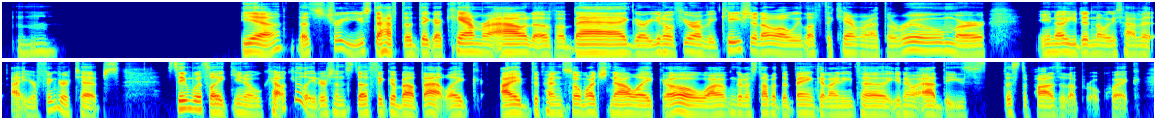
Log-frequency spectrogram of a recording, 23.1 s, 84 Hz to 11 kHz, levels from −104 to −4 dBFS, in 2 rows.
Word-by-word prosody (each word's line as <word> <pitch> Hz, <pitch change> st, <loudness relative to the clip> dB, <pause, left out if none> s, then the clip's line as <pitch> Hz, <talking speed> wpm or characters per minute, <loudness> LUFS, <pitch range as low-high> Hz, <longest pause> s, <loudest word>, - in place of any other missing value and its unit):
Mhm. 150 Hz, +2 st, -22 dB, 1.9 s
Yeah, 150 Hz, +3 st, +5 dB, 0.2 s
that's -, -, -4 dB
true, 195 Hz, -, -6 dB
you -, -, -7 dB
used 150 Hz, +3 st, -4 dB
to -, -, +9 dB
have 145 Hz, -, +1 dB
to 130 Hz, -, -3 dB
dig 140 Hz, +1 st, -1 dB
a 120 Hz, -, 0 dB
camera 150 Hz, 0 st, +6 dB
out 145 Hz, 0 st, +5 dB
of 125 Hz, -1 st, -1 dB
a 115 Hz, 0 st, -5 dB
bag, 140 Hz, +1 st, +4 dB
or, 125 Hz, -1 st, -2 dB
you 135 Hz, +4 st, -2 dB
know, 145 Hz, -1 st, -1 dB
if 135 Hz, +3 st, -11 dB
you're 150 Hz, -2 st, +2 dB
on 135 Hz, -, -3 dB
vacation, 155 Hz, +7 st, -1 dB
"Oh, 150 Hz, 0 st, +2 dB
well 130 Hz, -2 st, 0 dB
we 130 Hz, 0 st, -7 dB
left 135 Hz, -, -7 dB
the -, -, -11 dB
camera 135 Hz, -4 st, -4 dB
at 115 Hz, -, -12 dB
the -, -, -10 dB
room," 165 Hz, -1 st, -4 dB
or, 125 Hz, +1 st, 0 dB, 0.5 s
you 140 Hz, -, -7 dB
know, 145 Hz, 0 st, 0 dB
you 150 Hz, -2 st, 0 dB
didn't 135 Hz, -1 st, 0 dB
always 125 Hz, 0 st, -6 dB
have 125 Hz, -, -6 dB
it 130 Hz, -, -5 dB
at -, -, -3 dB
your -, -, -11 dB
fingertips. -, -, -4 dB, 0.5 s
Same 195 Hz, +1 st, +2 dB
with, 180 Hz, -2 st, -1 dB
like, 140 Hz, -2 st, 0 dB
you 145 Hz, -, -5 dB
know, 120 Hz, -2 st, -6 dB
calculators 145 Hz, -, -3 dB
and 135 Hz, -1 st, -10 dB
stuff. 135 Hz, -1 st, -1 dB
Think 150 Hz, -1 st, -4 dB
about 130 Hz, -3 st, +1 dB
that, -, -, +4 dB
like, 125 Hz, -1 st, -5 dB, 0.2 s
I 135 Hz, +1 st, +7 dB
depend 140 Hz, +2 st, -5 dB
so 145 Hz, -1 st, 0 dB
much 140 Hz, -2 st, -1 dB
now, 135 Hz, 0 st, +4 dB
like, 125 Hz, -1 st, 0 dB
"Oh, 125 Hz, -6 st, +3 dB
I'm 125 Hz, +4 st, 0 dB
gonna 130 Hz, -2 st, -4 dB
stop 140 Hz, +2 st, -3 dB
at -, -, -6 dB
the 125 Hz, -, -5 dB
bank, 135 Hz, -1 st, 0 dB
and 120 Hz, -, -1 dB
I 120 Hz, -, -1 dB
need 120 Hz, -1 st, -10 dB
to," 120 Hz, -1 st, -1 dB
you 130 Hz, -, -5 dB
know, 125 Hz, -1 st, -5 dB
"add 125 Hz, -2 st, +2 dB
these 115 Hz, 0 st, -11 dB, 0.2 s
this -, -, -7 dB
deposit -, -, -2 dB
up -, -, -8 dB
real -, -, -16 dB
quick." -, -, -8 dB
135 Hz, 210 wpm, -24 LUFS, 125-145 Hz, 1.9 s, to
